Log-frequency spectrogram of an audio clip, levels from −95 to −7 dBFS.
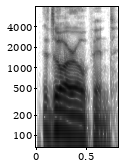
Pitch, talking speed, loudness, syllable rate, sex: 100 Hz, 220 wpm, -15 LUFS, 7.3 syllables/s, male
